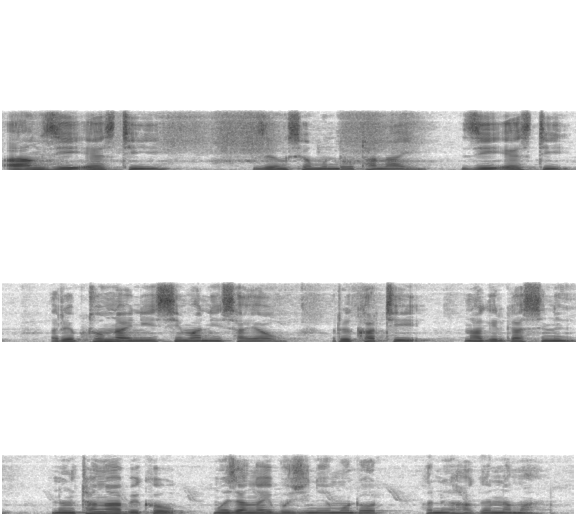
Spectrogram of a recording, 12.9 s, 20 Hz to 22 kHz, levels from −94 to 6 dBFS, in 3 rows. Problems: none marked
